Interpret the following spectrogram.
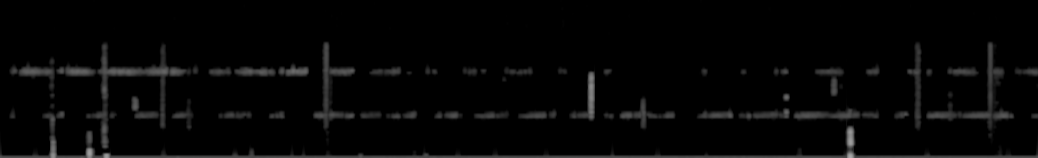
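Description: A steady low hum with scattered faint clicks; a few clicks come about half a second to a second in, and one sharper click comes about eight and a half seconds in.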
